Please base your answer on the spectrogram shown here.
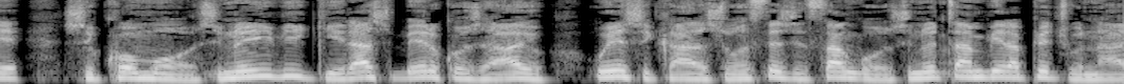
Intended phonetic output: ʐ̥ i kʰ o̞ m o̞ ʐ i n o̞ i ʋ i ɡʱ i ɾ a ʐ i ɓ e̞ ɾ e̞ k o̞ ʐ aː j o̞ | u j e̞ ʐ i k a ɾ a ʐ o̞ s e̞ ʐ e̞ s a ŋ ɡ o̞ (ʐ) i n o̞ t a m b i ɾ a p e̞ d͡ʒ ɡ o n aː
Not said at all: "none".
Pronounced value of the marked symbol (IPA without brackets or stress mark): ʐ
